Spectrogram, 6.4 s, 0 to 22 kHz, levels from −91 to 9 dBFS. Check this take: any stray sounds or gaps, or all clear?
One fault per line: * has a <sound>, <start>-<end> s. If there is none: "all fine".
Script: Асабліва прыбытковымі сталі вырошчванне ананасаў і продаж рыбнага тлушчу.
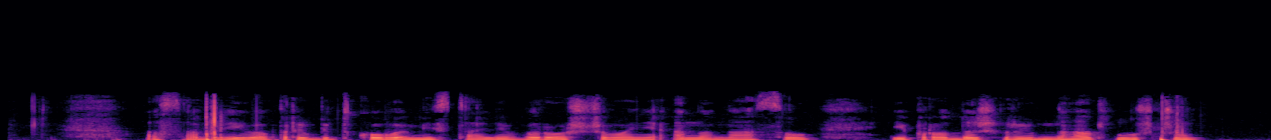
* has a dropout, 5.8-5.8 s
